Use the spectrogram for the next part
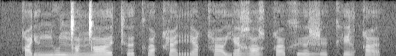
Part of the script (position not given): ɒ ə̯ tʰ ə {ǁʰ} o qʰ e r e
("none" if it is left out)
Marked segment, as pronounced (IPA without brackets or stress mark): kʰ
